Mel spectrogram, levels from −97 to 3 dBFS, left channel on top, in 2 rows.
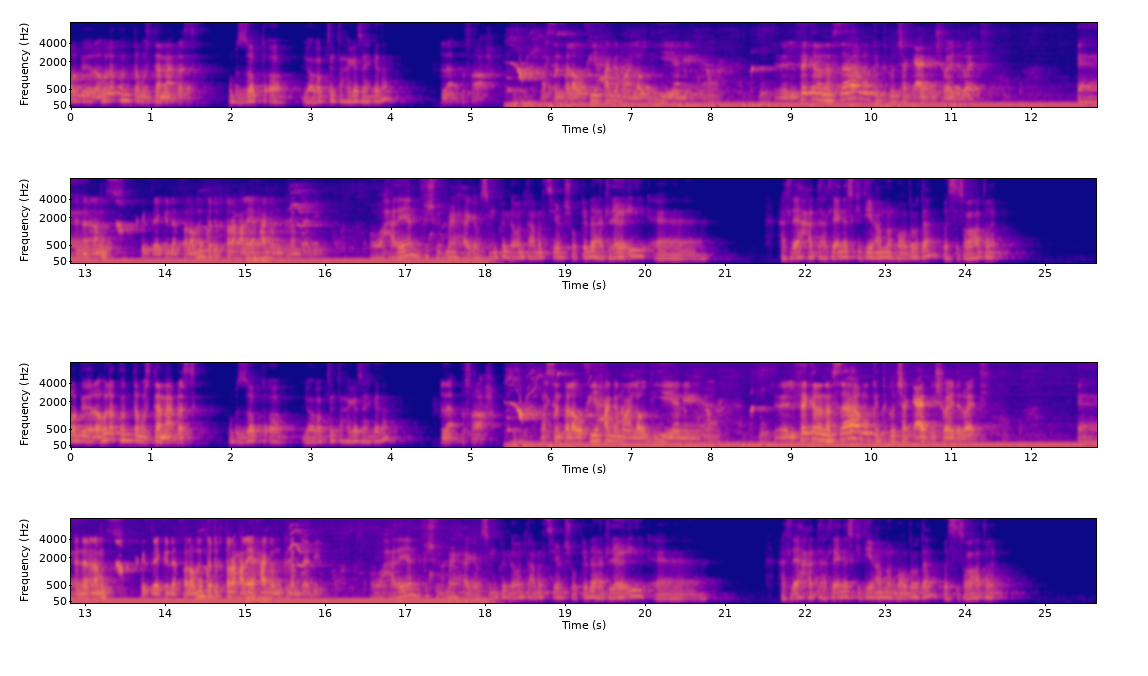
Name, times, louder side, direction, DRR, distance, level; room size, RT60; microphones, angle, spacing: voice 1, 0.0-1.5 4.6-5.3 5.9-8.1 8.8-11.4 12.9-16.0, right 5 dB, 70° right, 11 dB, 0.6 m, -32 dB
voice 2, 2.0-4.0 12.6-13.5 16.6-20.8 21.7-24.4, left 2 dB, 10° left, 10 dB, 0.4 m, -38 dB
sound 1, 5.4-18.1, right 3 dB, 90° right, 0.9 m, -40 dB
8.8 x 7.8 x 9.1 m, 0.90 s
head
